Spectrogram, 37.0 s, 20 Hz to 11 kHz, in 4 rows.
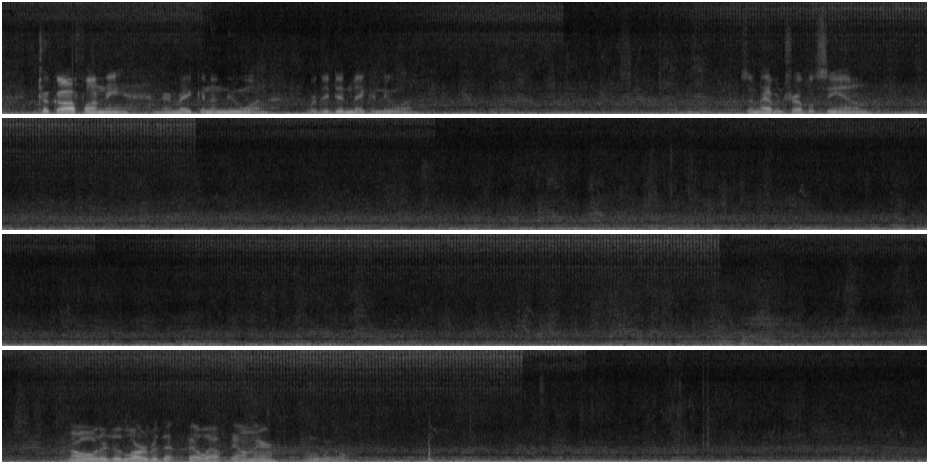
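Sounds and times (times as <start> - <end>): honey bees buzzing: 0.0 - 37.0.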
